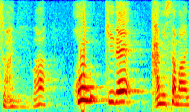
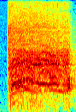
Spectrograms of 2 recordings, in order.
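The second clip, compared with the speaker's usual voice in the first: scream; 7 dB louder than usual. Acted. Stifled scream near sleeping crocodile.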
